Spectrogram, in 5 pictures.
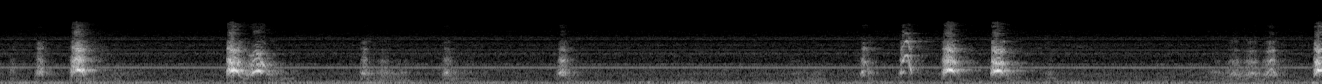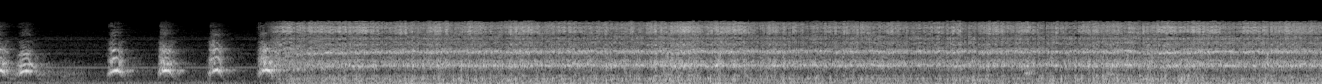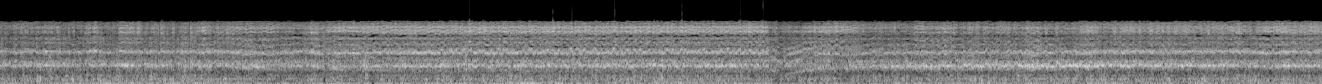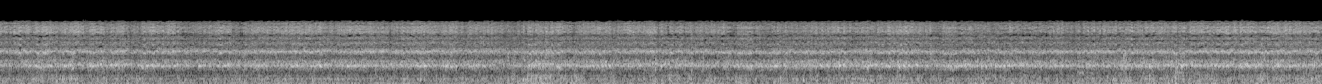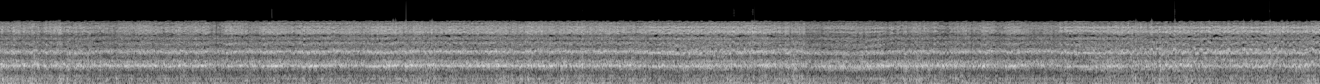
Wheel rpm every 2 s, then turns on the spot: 0, 0, 0, 0, 0, 0, 0, 10, 190, 230, 230, 230, 230, 230, 230, 200, 190, 180, 210, 230, 230, 230, 240, 230, 230, 240, 230, 230, 230, 230, 220, 230, 200.
none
